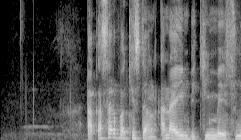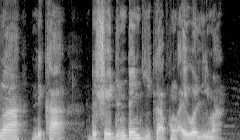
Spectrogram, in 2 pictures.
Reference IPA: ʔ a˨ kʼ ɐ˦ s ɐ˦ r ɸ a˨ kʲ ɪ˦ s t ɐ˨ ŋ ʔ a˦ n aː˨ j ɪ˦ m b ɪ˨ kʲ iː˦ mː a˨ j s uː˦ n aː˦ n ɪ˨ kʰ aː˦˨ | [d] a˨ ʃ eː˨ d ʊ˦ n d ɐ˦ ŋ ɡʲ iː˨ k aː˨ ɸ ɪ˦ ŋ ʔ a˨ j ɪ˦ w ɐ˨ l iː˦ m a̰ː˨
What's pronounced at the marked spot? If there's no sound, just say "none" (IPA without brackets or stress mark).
d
